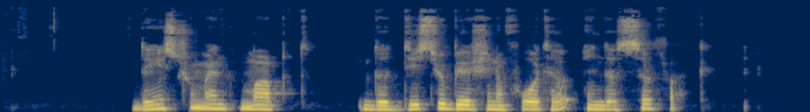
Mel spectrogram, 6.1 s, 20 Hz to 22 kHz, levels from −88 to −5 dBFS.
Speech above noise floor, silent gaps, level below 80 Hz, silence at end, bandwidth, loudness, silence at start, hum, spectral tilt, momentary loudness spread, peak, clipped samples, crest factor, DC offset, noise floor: 62 dB; none; -62 dBFS; 0.95 s; 16 kHz; -20 LUFS; 1 s; none; -6 dB/octave; 10 LU; -6 dBFS; under 0.1%; 16 dB; under 0.1%; -82 dBFS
